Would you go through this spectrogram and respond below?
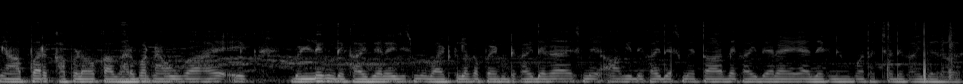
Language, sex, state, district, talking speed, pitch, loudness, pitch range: Hindi, male, Maharashtra, Aurangabad, 250 wpm, 125 Hz, -37 LUFS, 125-130 Hz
